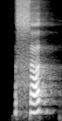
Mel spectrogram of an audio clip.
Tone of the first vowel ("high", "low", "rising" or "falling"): rising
